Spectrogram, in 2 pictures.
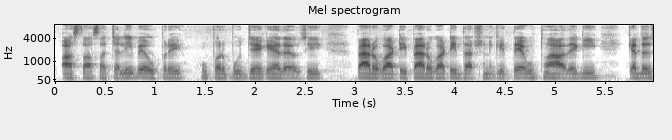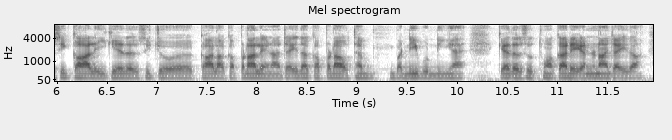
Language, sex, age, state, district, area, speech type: Dogri, male, 30-45, Jammu and Kashmir, Samba, rural, spontaneous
